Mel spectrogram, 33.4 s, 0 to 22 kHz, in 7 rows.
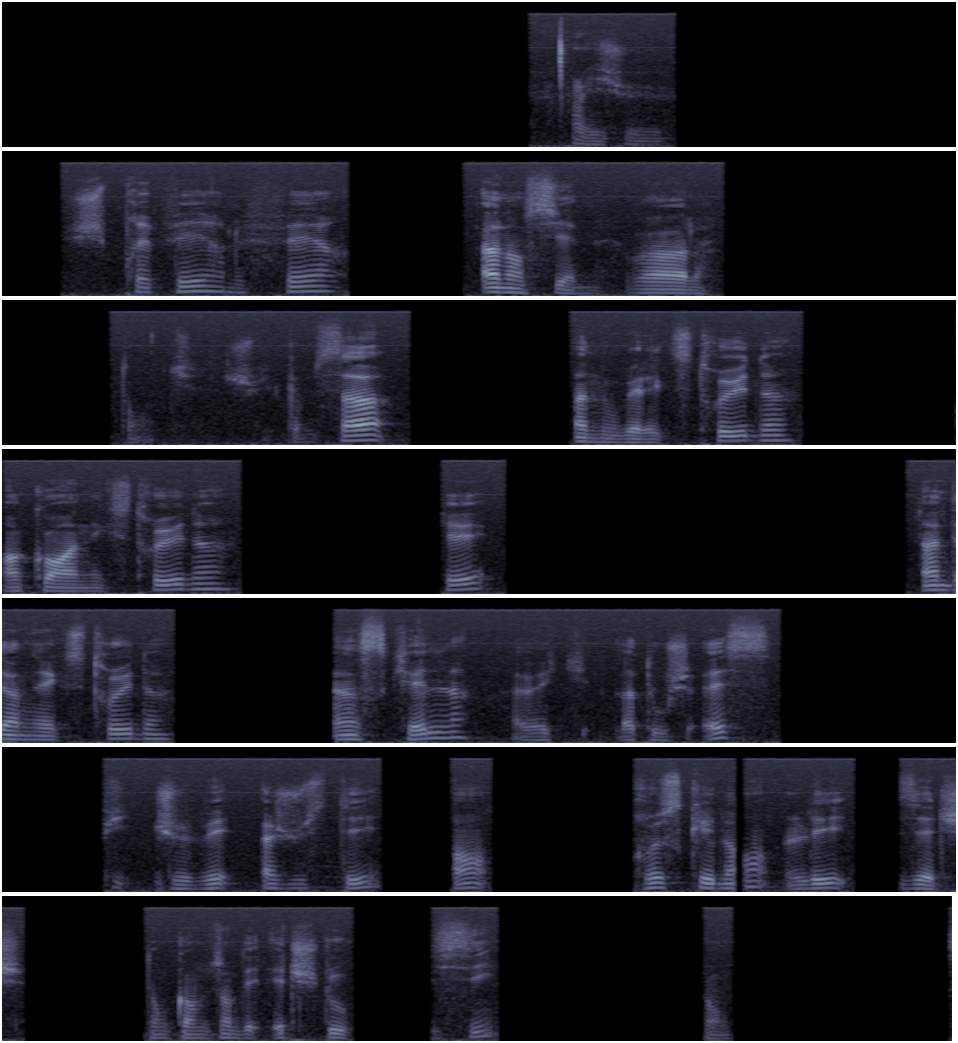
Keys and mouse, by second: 4.5 click, 4.6 shift+middle click, 6.5 click, 7.6 right click, 8.2 shift+middle click, 9.7 s, 11.5 shift+middle click, 12.7 e, 17.3 shift+middle click, 19.6 e, 21.4 s, 23.2 click, 24.1 shift+middle click, 24.2 middle click, 24.7 shift+middle click, 25.8 click, 25.8 shift+middle click, 26.1 middle click, 26.7 shift+middle click, 27.1 middle click, 29.9 right click, 31.4 alt+shift+right click, 31.5 middle click, 33.1 s.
